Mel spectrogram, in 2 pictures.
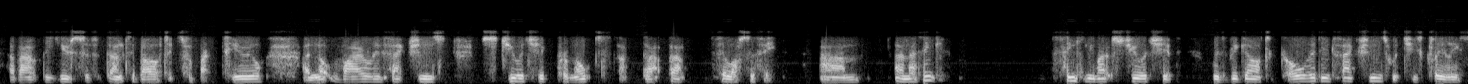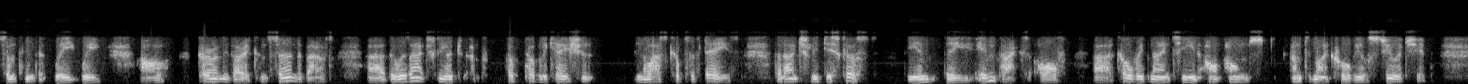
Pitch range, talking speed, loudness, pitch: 120-140 Hz, 140 wpm, -15 LUFS, 125 Hz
